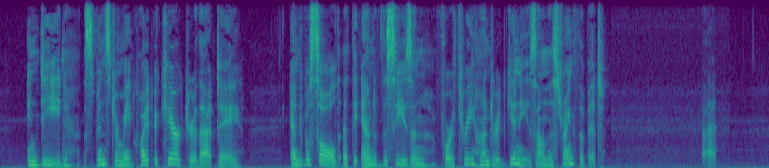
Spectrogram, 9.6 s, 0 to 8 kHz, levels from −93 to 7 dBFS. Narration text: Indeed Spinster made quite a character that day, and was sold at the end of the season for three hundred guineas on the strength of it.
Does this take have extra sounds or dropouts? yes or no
yes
